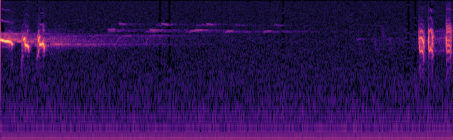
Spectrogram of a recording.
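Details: Song thrush singing in Estonia near a live osprey nest camera: a quick phrase of three clear repeated whistled notes opens, followed by near silence, then a short burst of harsher chirping notes at the end.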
